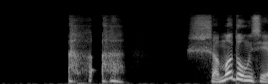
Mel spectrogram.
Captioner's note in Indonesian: batuk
